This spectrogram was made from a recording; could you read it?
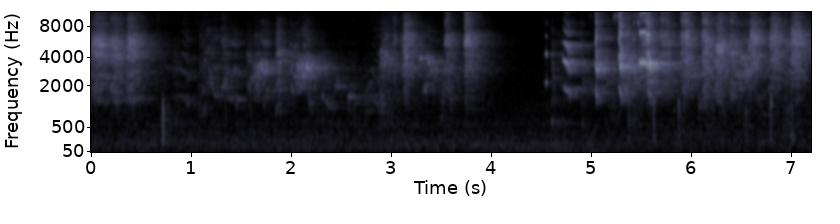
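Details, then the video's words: Budgies calling in bursts of high, scratchy warbling chatter. A pause comes near the middle, then quick clicking notes and louder squawks. "Budgies Sounds| Budgies Chirping sound"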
